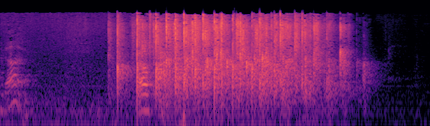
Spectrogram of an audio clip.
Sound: audience applauding

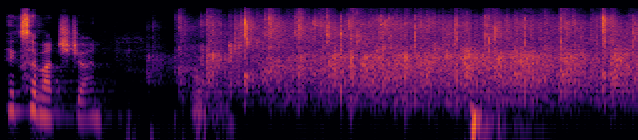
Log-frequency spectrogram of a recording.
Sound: applause

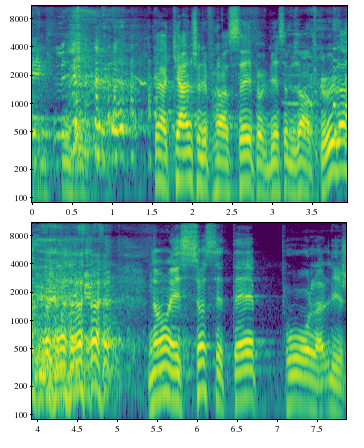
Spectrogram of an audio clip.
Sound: laughs

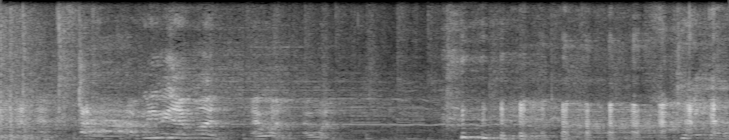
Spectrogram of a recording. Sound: laughs; laughs

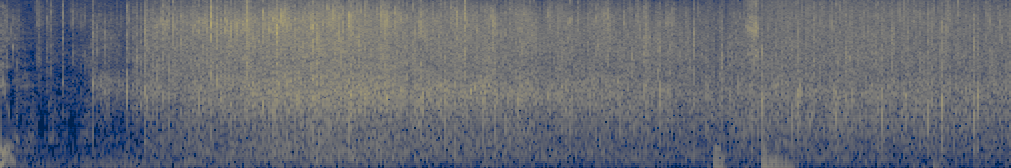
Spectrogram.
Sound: congregation applauding

